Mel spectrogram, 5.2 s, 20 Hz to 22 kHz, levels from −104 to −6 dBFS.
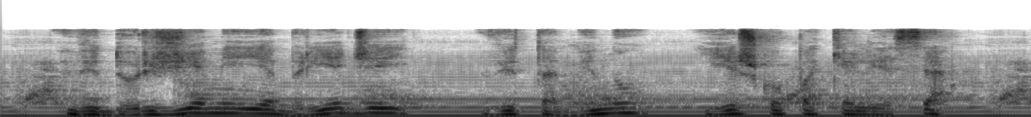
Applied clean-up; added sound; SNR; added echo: none; Musical instrument; 8 dB; none.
